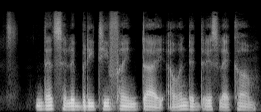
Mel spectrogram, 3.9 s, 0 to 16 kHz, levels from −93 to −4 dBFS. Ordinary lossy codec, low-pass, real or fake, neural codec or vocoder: MP3, 64 kbps; 10.8 kHz; fake; codec, 24 kHz, 0.5 kbps, DualCodec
